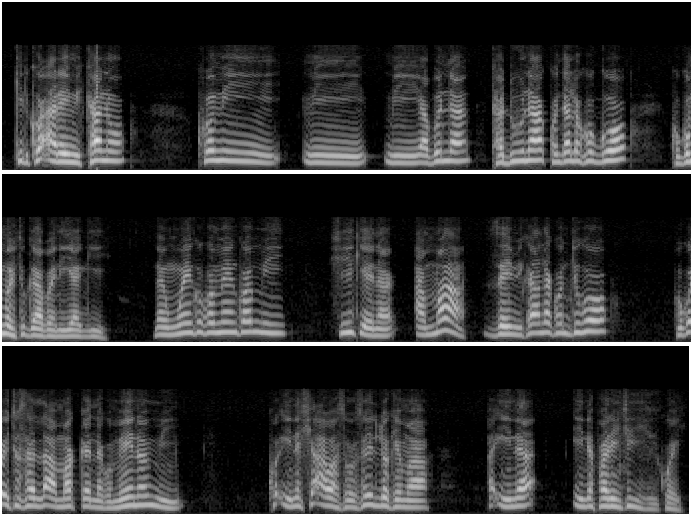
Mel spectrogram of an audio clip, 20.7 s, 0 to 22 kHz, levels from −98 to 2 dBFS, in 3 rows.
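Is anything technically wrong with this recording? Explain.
Yes. There are two related faults right after "kid ko aremi", near the start of the speech.

Microphone overload, 0.94 to 0.96 s: For about 20 ms the peaks flatten against the converter's ceiling, with roughly 15 percent of samples clipped and the signal pushing about 3 dB past full scale. The likely cause is a microphone input level set too high, so the tops of the loudest waveform cycles are squared off. That adds a brief harsh, crackling edge to the syllable.

Microphone volume stepped down, at 0.96 s: Immediately after the clipped peak, the level of the voice and the background drops by about 3 dB in one step rather than a smooth fade. This sounds like the call software reacting to the overload by lowering the device's input volume. From that point the speech sits about 3 dB quieter, and the drop is audible as a sudden step just after the distortion.

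The audio is band-limited at 8 kHz, which fits the wideband coding of the call path.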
